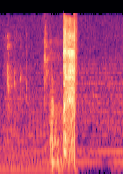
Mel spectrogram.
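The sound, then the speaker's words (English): A woman coughs in a short double burst, brief and moderately loud, over a low, steady hum. “she's coughing. Yes, indeed, she's coughing.”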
